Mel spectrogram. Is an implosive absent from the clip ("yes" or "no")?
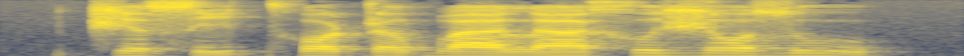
yes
